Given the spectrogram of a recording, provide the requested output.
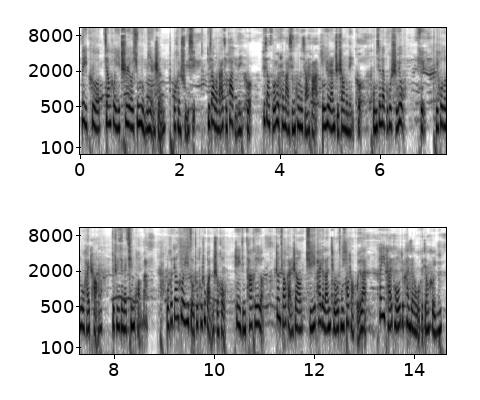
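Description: A woman narrating a web novel in the first person, with a brisk, steady reading. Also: on the high side. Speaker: story narrator.

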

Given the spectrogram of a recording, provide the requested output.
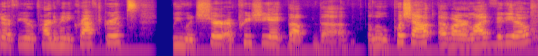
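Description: Speaking in a slightly bright voice on the high side, a middle-aged craft show host presents a live demo from her craft room at home. She is friendly and chatty, rambling and restarting, and her allergies leave her with a stuffy nose and constant sniffles.

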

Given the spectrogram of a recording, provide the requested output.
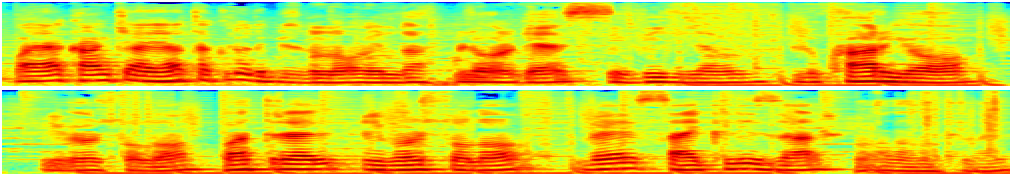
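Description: A man hosting a card-opening video, chatting casually, reading card names under his breath and bursting into loud excitement at good pulls. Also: mid-range voice. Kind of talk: casual pack-opening commentary.

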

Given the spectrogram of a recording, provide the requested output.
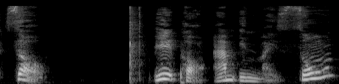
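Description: A playful woman talks to her viewers in a slow, drawn-out way, her pitch swooping up and down. Her voice is a little breathy, and she breaks out in loud laughs and shouts. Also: sing-song. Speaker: mukbang vlogger. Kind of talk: casual chat to camera.

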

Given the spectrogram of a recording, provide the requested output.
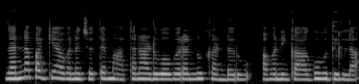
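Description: A woman's voice: a little high, level tone, normal speed, mellow, close to an everyday voice. A woman voicing a grieving older mother estranged from her son, speaking in a tearful, pleading way.

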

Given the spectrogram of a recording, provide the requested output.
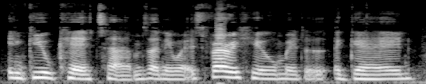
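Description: A woman's voice: low voice, moderate pace. A middle-aged woman from the UK, chatting casually and gushing as she unboxes and reviews craft kits. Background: a small fan humming.

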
